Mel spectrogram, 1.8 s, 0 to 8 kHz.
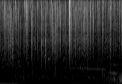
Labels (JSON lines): {"label": "biophony, cascading saw", "recorder": "SoundTrap 600 or HydroMoth"}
